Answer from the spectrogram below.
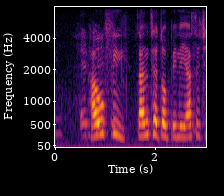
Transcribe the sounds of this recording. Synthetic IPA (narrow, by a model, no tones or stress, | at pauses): haʊfi | t͡sʼan̩t͡sʰɛt͡sʼɔpʼɪlɪjasɪt͡ʃʰ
